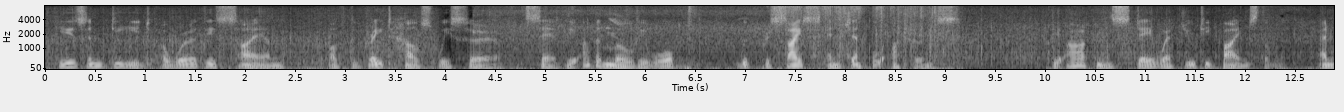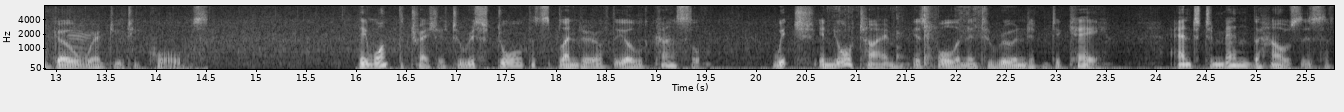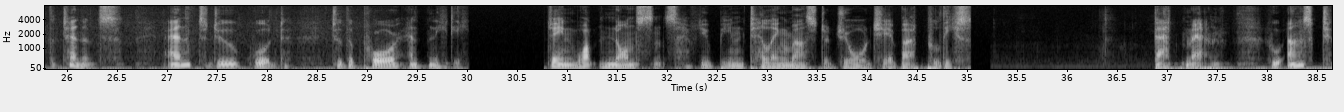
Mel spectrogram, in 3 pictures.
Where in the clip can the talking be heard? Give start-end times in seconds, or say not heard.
0.0-9.2, 10.0-14.6, 16.0-30.0, 30.8-35.0, 36.9-38.6.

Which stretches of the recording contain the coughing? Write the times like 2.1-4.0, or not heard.
not heard.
